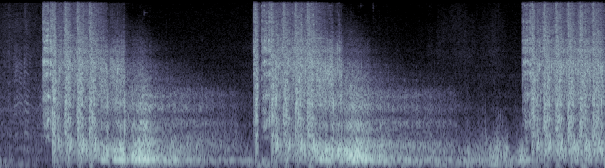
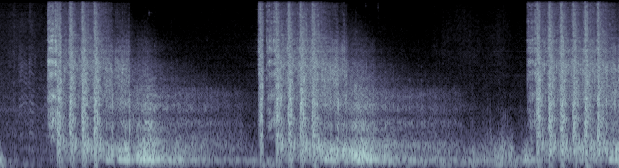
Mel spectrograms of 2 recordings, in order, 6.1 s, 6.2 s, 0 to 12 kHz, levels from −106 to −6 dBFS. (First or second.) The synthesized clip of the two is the second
